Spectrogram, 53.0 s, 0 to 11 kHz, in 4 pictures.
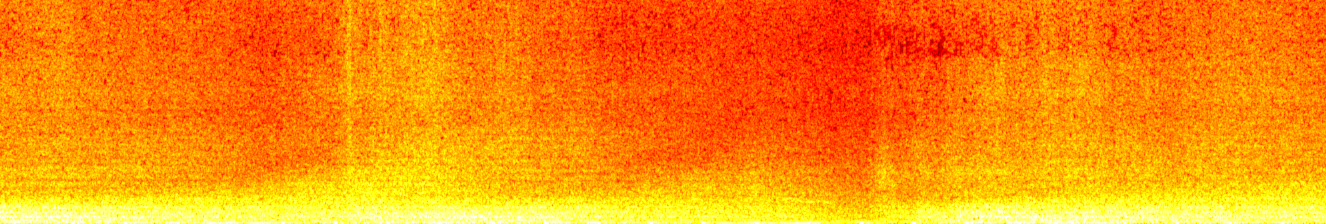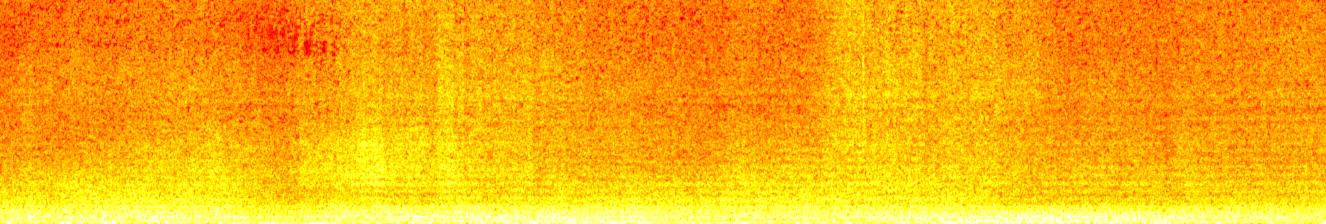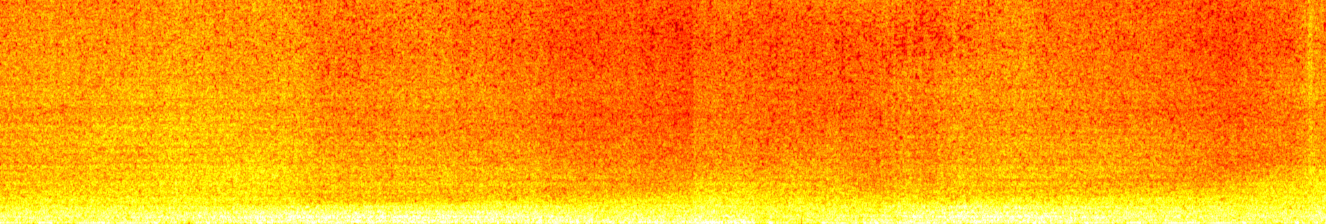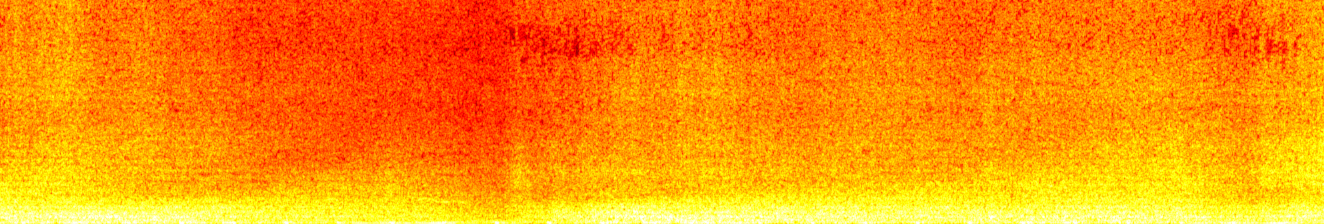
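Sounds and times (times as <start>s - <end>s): ocean waves breaking: 0.0s - 53.0s.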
